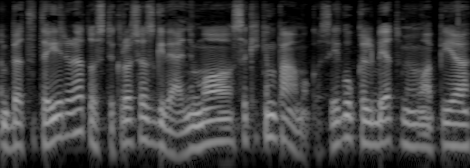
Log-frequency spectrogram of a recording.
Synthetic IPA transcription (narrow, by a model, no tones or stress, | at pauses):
bʲɛt̪t̪ɐɪɪɾiːrɐt̪oːst̪ʲɪkɾoːsʲoːsɡʲiːʋʲæːnʲɪmoːsɐkʲiːkʲɪmpɑːmo̰ːkoːsjɛɪɡʊkɐlʲbʲeːt̪ʊmʲemɐ̰pʲiɛ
